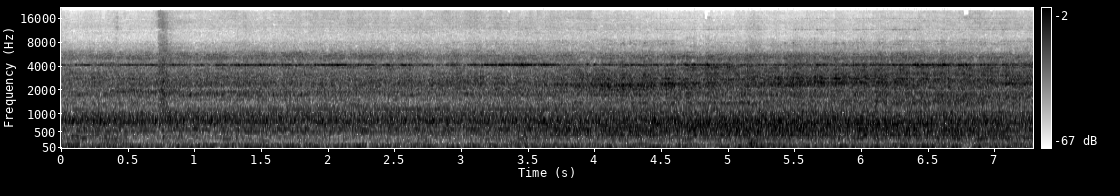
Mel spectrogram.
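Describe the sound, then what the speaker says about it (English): A model train runs through a finescale model railway display at a modeling center, giving a steady, continuous rolling rumble with faint metallic wheel noise and a high whine throughout, fairly quiet and without talk. "they added to it to have a train running through it"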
